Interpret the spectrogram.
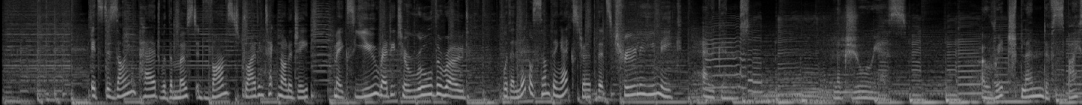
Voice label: Commerical

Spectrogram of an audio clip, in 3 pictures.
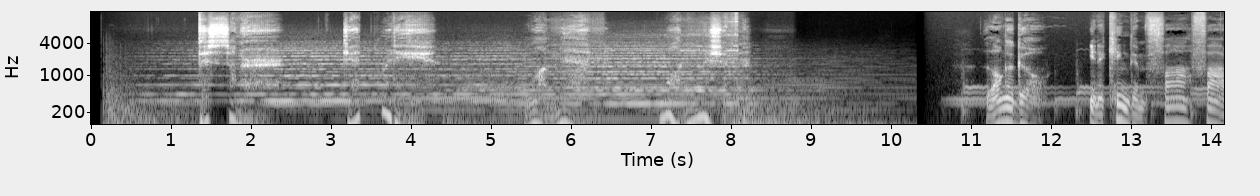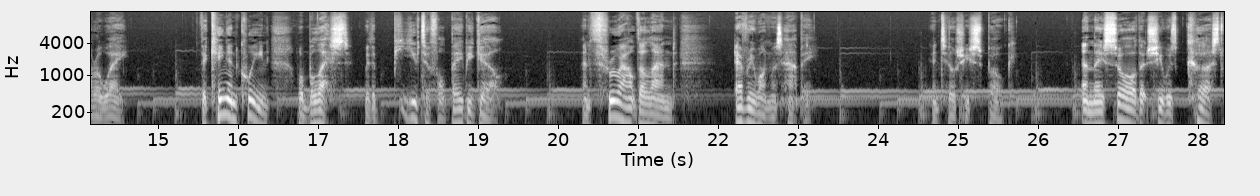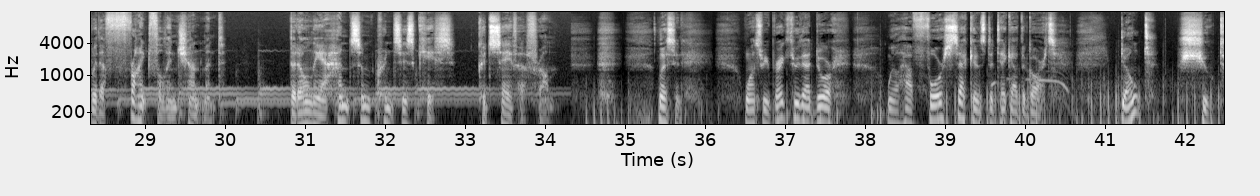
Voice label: Character

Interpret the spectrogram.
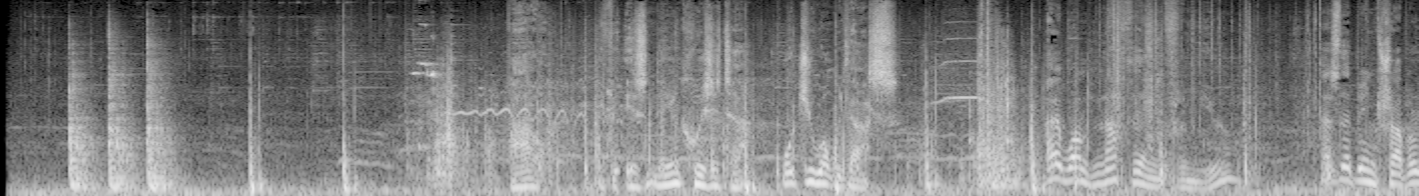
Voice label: Character

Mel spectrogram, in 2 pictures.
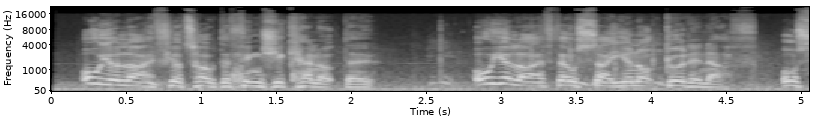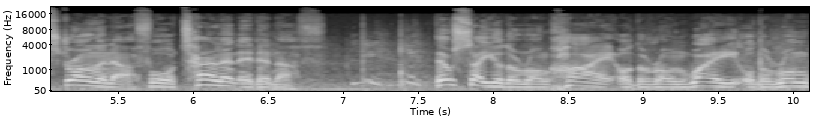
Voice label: Commercial

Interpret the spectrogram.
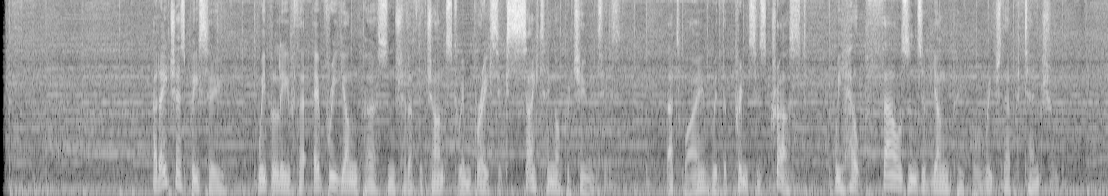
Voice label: with music; HSBC

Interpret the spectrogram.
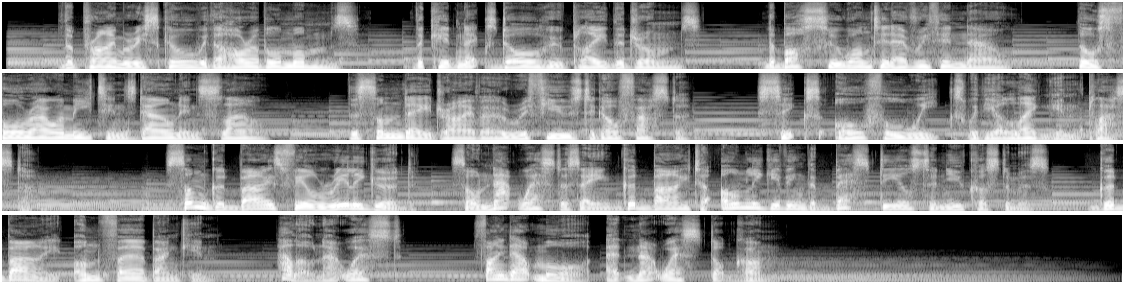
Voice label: Commercial; Natwest

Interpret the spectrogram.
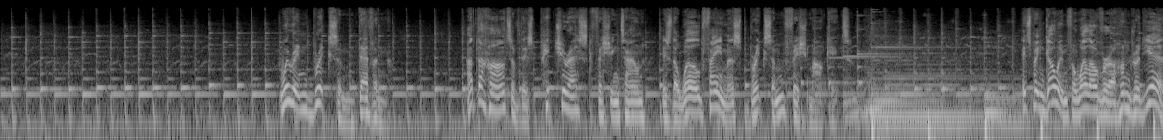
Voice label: Documentary

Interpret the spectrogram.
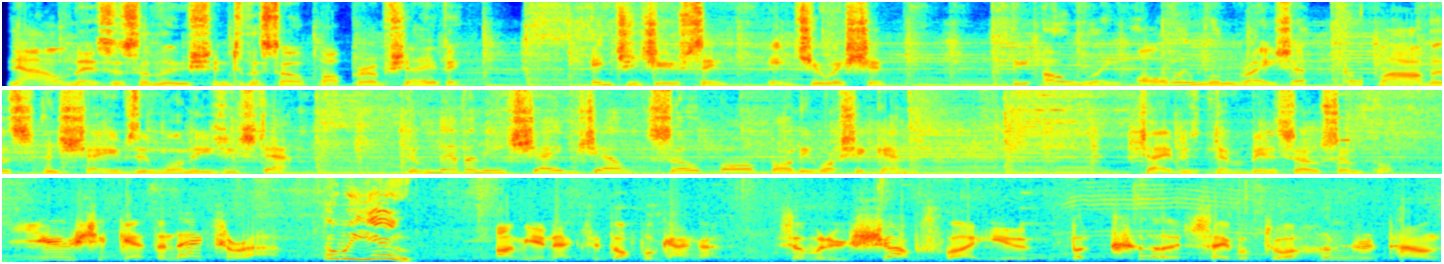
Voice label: Commercials

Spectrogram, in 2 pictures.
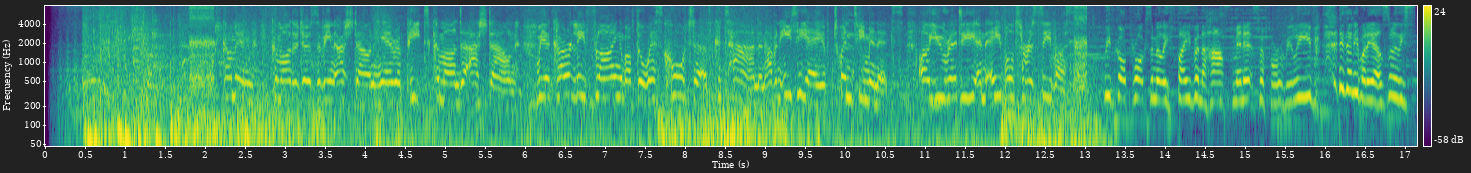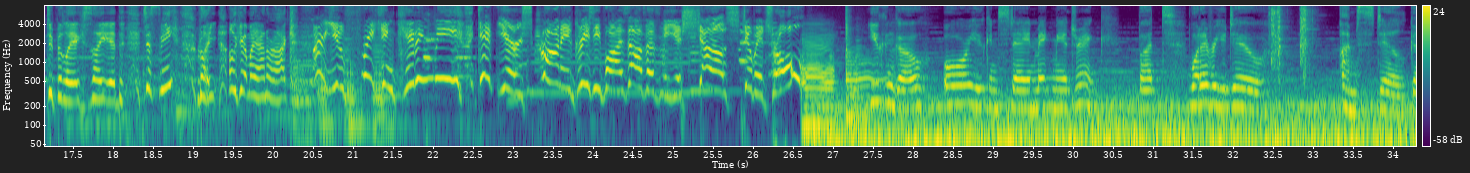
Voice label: animation

